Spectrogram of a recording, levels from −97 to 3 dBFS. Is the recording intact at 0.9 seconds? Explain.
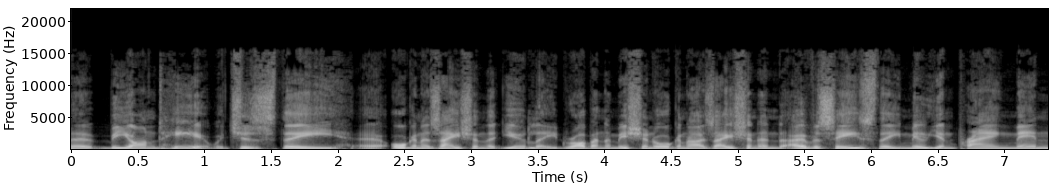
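Yes, the speech at 0.9 seconds plays through intact, with no fault to be heard at that moment.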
